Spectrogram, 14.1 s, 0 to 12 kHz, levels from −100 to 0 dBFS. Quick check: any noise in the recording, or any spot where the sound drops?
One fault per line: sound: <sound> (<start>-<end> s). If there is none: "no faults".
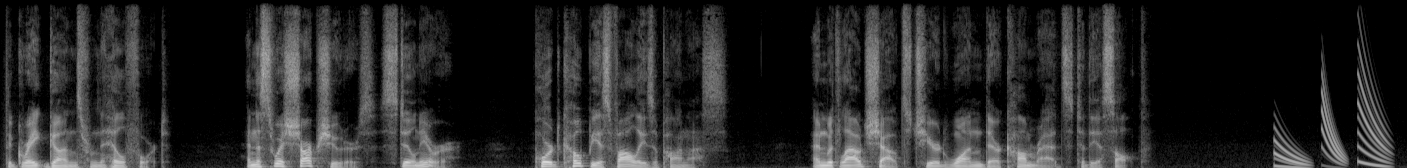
sound: chirp (12.7-14.0 s)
